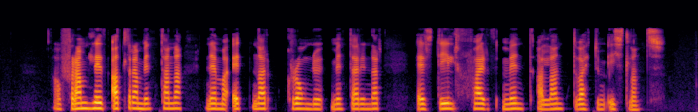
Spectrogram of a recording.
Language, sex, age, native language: Icelandic, female, 40-49, Icelandic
